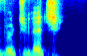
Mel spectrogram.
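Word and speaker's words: Vučević: Vucevic, did I say that right? – I can give you the correct term. But, yeah, former Magic power forward, Vucevic.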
